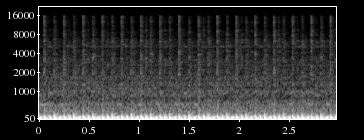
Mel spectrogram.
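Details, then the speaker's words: 1974 VW Beetle air-cooled four with Weber IDF carbs and a blocked idle jet, idling: lumpy, rocking idle with a heavy thump about 2.5 times a second; one cylinder dead. "last four engines get very unhappy when they're not idling on four cylinders you can see it kind of rocking back and forth they just get on balance now i'm gonna pull the hd leads off start number three cylinder"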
